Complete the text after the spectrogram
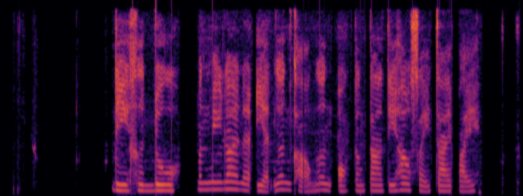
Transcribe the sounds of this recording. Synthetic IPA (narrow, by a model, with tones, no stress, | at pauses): diː˨˩kʰɯ˨˩njuː˧ | ma˧˥˨nmiː˧˥˨laː˧˥˨jla˧ʔi˨˩ət̪̚ŋɤ˧˥˨nkʰa˨˩˦wŋɤ˧˥˨nʔɔː˨˩k̚t̪aː˨˩ŋt̪aː˧ŋt̪ʰiː˧ɦa˧˥˩wsa˨˩jt͡ɕaː˧jpa˨j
